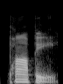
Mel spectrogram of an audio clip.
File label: "poppy", American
